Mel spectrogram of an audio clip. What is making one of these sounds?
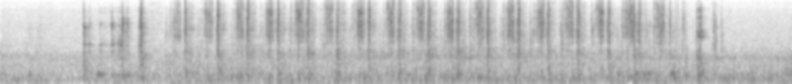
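A ratchet wrench clicks rapidly as it turns.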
